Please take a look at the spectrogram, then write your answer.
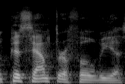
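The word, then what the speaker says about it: pistanthrophobia: so there's also a uh, piss out phobia. what? No, I said that wrong. Pisanthrophobia.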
